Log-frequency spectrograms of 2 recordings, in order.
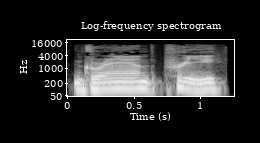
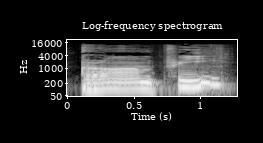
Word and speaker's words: Grand Prix: lesson but Grand Prix even though this ends with i x it's a French word and so it's pronounced pre Grand Prix Grand Prix yes me too very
